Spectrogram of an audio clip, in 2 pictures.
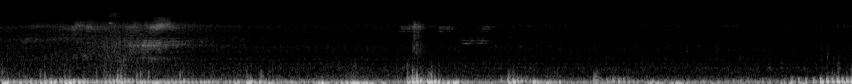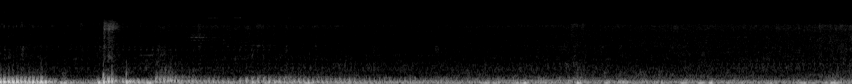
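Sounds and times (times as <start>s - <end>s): motorcycle and scooter engines: 0.0s - 17.0s.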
